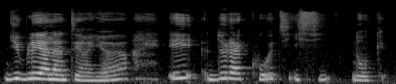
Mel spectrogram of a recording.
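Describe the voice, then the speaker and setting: A woman's voice: on the high side, takes it slowly, a little mellow. Chatty French woman hosting a knitting show. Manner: chatty, hesitant with frequent fillers and restarts. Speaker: knitting podcast host. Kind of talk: casual show-and-tell chat.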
